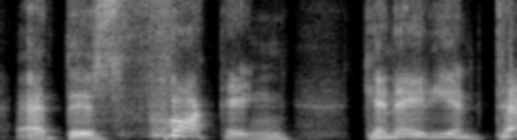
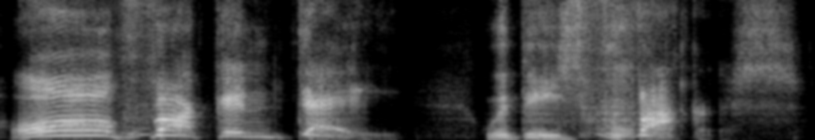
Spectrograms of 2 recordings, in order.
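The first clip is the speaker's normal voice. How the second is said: fed-up shout; 6 semitones higher, slower than usual. Real, not acted. Stuck on hold with the tax office all day, fed-up shout. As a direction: stretch each word in exasperation. Venting about hours on hold.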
